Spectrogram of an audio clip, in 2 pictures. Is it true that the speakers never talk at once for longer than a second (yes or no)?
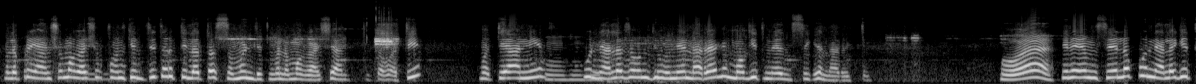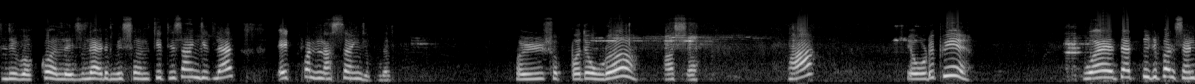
yes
